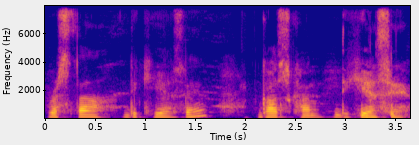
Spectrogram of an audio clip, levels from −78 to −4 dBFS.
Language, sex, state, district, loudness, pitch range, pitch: Nagamese, male, Nagaland, Kohima, -21 LUFS, 130-145 Hz, 135 Hz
